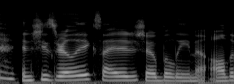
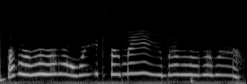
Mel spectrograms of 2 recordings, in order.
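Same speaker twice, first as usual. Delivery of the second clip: very high squawky chicken voice; clucking hen. Acted. Hen chasing Dorothy to wait, high clucking voice. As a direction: cluck frantically, words squeezed between clucks. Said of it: "Belina's clucking after her".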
